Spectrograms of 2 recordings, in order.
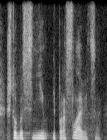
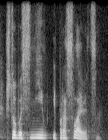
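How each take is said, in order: No difference in how they are said.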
